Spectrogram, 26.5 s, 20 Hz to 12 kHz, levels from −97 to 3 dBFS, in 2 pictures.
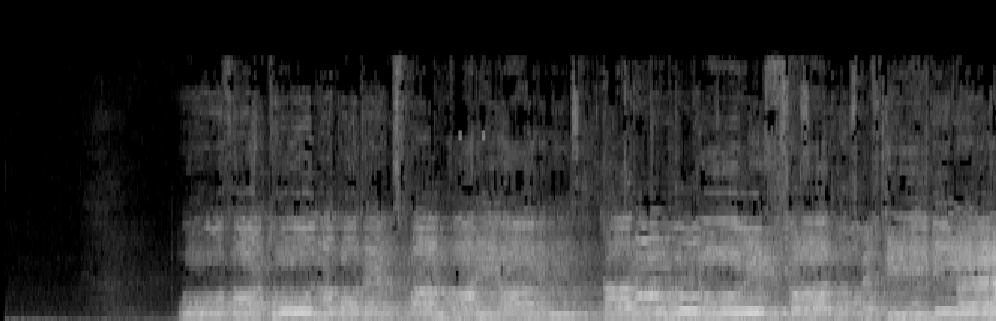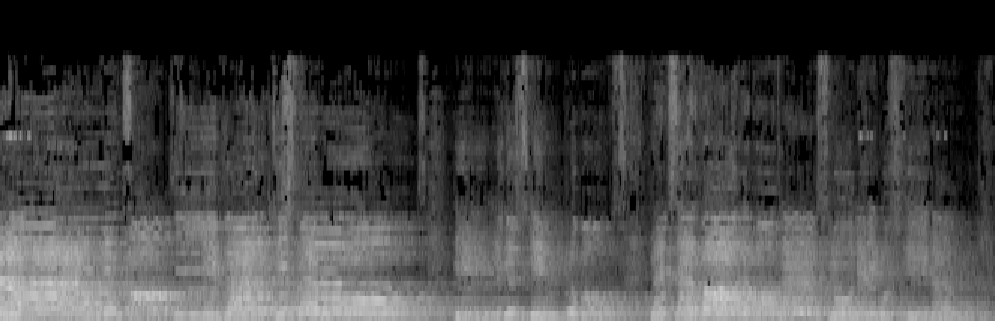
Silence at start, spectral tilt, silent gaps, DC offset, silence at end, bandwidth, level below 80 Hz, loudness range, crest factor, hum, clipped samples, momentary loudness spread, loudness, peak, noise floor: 2.4 s; -5 dB/octave; none; under 0.1%; 0 s; 10.5 kHz; -62 dBFS; 8 LU; 18 dB; none; under 0.1%; 13 LU; -26 LUFS; -10 dBFS; -64 dBFS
